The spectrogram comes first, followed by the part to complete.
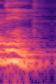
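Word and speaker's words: didn't: shirt में पढ़ा जाएगा डिंट और इसको डिडेंट नहीं पढ़ेंगे डिंट पढ़ेंगे क्योंकि इसमें डी साइलेंट हो जाता है जब नट जुड़ जाता है दे स्टार्टेड मेकिंग फन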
